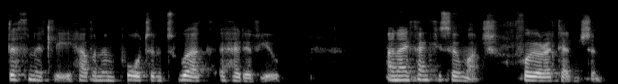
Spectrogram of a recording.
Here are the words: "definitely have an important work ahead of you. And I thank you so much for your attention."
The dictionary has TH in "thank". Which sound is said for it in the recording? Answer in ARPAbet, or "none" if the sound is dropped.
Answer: TH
